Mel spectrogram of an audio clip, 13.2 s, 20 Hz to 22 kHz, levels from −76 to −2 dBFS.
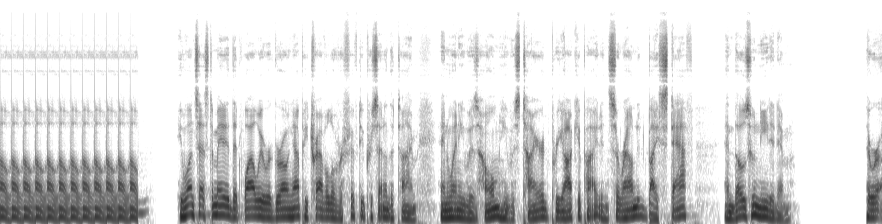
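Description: From the very start until 2.07 s, a broken-record loop is already under way: a fragment of about 177 ms of speech repeats exactly, back to back, around eleven times, giving a rapid stutter of identical fragments. The likely cause is a stalled player, encoder or stream that kept re-sending the last fragment it held. Whatever speech should have played during those two seconds is lost.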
